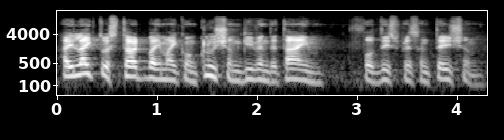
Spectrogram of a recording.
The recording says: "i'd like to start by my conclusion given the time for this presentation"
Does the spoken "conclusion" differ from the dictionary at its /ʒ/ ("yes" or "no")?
yes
